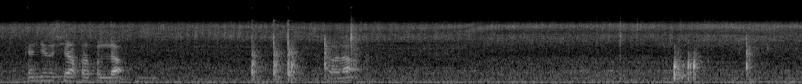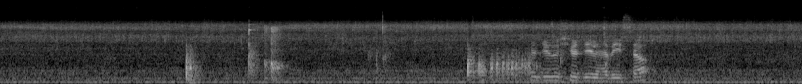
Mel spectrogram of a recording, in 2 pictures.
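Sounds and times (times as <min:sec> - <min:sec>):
meat sizzling in a pan: 0:00.0 - 0:16.0
sharp knocks against pan: 0:02.5 - 0:03.6, 0:06.8 - 0:07.6, 0:09.9 - 0:10.9, 0:12.7 - 0:13.4.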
